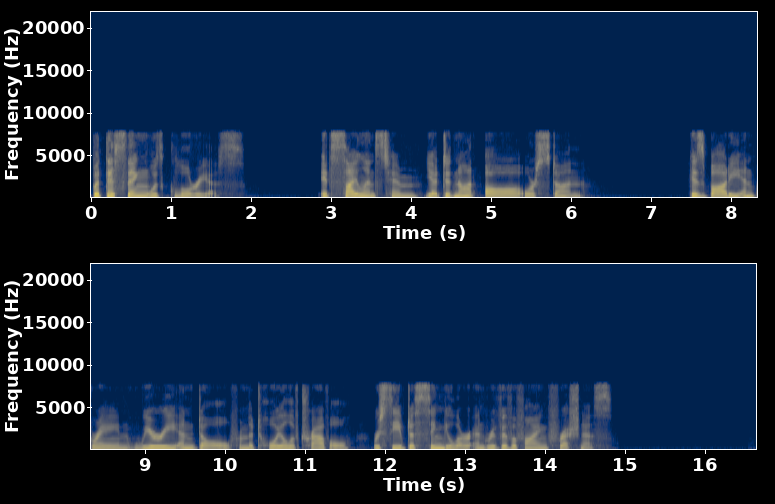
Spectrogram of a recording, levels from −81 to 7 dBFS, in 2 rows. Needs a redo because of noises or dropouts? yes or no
no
